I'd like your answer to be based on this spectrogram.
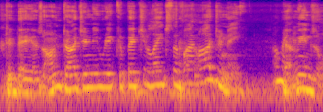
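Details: Spasmodic dysphonia, chronic constriction variant: a consistently strained, strangled voice pattern, often confused with muscle tension dysphonia; finding: spasmodic dysphonia, chronic constriction variant.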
